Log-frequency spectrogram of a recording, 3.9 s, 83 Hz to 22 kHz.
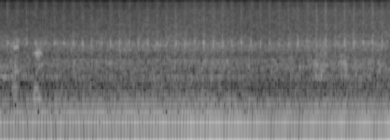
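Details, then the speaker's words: Abandoned Mitsubishi 3000GT VR4 bought with a blown engine, cold idle: steady, fairly even pulsing knock about 210 a minute over low engine drone; owner suspects an engine problem, possibly worse from cold weather, unconfirmed. "cũng có thể là do trời bắt đầu lạnh, bạn biết đấy nên tiếng ồn đó chính xác là những gì tôi nghe thấy trong t anh ấy quay video nên tôi không nhầm ."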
